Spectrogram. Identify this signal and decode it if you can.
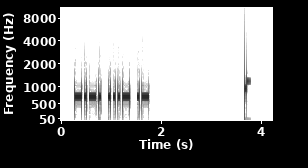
Morse code, heard as a keyed tone, about 25 wpm, 700 Hz. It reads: CVA
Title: USA Call Sign Postfixes - 3 Letters 25wpm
